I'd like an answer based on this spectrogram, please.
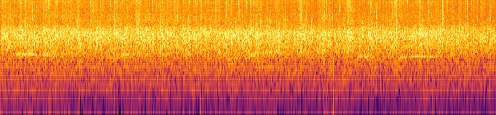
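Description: Audience applauding steadily, a dense, even clapping from a large hall crowd.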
